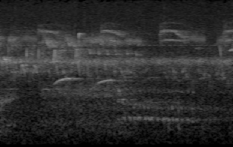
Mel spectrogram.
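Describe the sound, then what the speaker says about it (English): A wild turkey gobbles in the morning, the rapid warbling call carrying over a quiet outdoor background, moderately distant and standing alone without any talk. "there was a good loud gobble"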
